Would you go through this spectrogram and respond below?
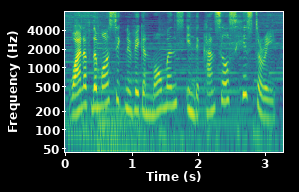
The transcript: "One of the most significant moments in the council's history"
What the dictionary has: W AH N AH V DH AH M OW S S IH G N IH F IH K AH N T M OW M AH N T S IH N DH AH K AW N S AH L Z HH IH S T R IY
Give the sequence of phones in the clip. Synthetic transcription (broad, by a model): W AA N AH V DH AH M OW S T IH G N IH F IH K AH N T M OW M AH N T S IH N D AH K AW N S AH L S HH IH S T R IY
